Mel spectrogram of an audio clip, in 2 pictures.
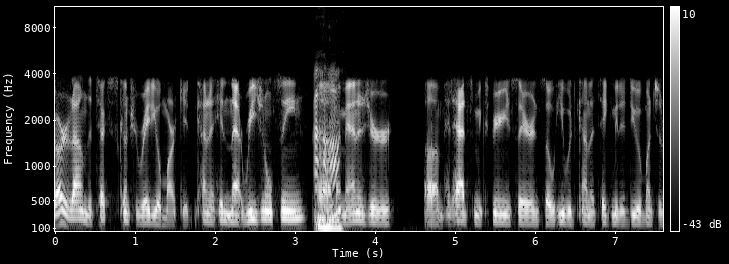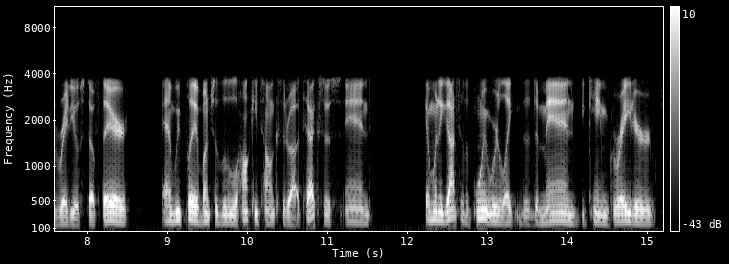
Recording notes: called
